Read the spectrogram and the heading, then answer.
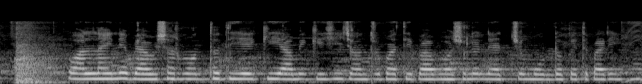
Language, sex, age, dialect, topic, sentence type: Bengali, female, 18-24, Rajbangshi, agriculture, question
